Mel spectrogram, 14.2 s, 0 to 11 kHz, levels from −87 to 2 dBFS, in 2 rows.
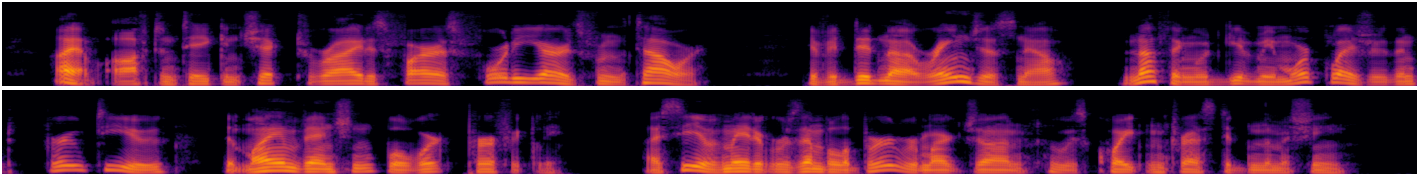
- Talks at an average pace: No, fast, 240 wpm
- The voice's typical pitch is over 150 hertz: No, low, 105 Hz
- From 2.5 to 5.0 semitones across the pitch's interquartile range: No, wide, 5.5 semitones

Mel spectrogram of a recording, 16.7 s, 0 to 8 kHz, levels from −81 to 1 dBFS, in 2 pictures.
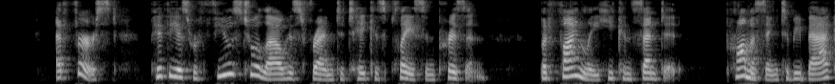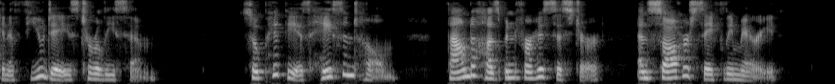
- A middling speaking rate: Yes, average, 160 wpm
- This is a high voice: Yes, high, 215 Hz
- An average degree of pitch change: No, wide, 6.2 semitones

